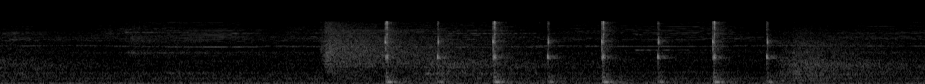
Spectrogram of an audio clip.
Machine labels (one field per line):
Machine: valve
